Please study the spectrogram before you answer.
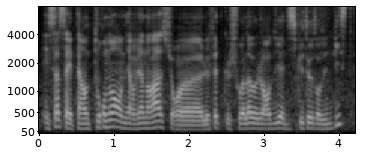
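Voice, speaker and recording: Young man from the Paris region, quick casual guest talk full of fillers, faint noise behind. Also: mid-range voice, darkish tone. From Paris region, France. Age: 20s. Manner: rapid, hesitant with many fillers. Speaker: athlete guest. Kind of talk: casual interview.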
